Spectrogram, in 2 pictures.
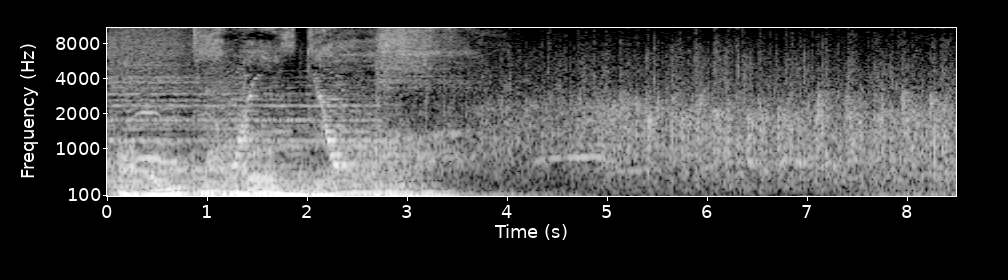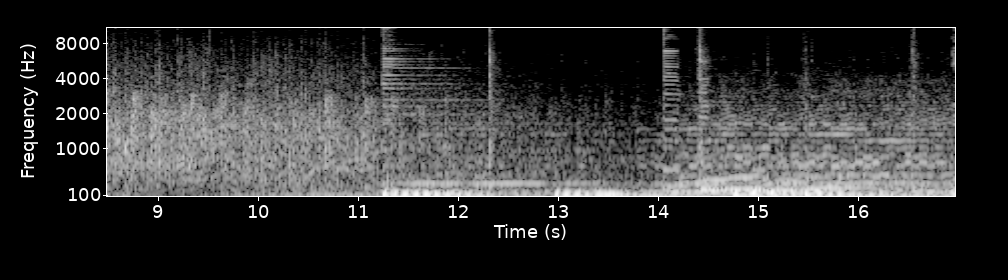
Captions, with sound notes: * Old devil at the door (AUDIENCE APPLAUDING)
